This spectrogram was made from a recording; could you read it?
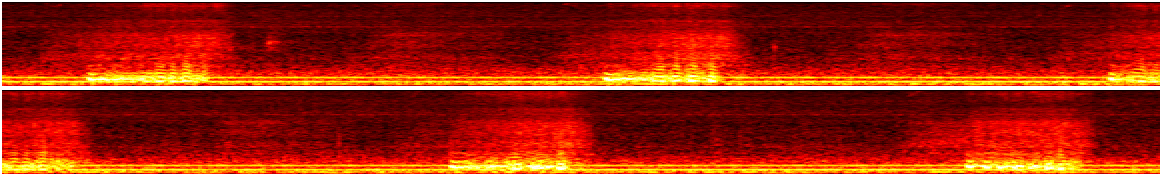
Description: Caught in the act -- my cat snoring.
